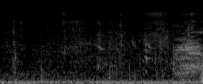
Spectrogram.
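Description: Meat chickens raised as broilers cluck softly and steadily inside a coop, a low continuous murmur of fowl with a few brighter calls rising near the end, no speech over it.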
